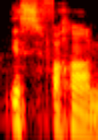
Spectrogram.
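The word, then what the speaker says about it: Isfahan: amount of times I've heard people mispronounce that in the last week is frankly hilarious. And it's mostly been people on the alt-right, but some on the left too, to be fair. Is Fahan. It's not that hard.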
